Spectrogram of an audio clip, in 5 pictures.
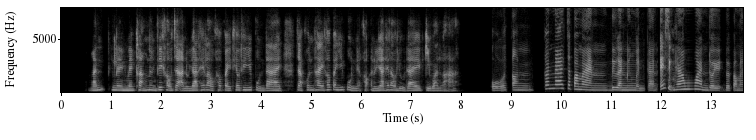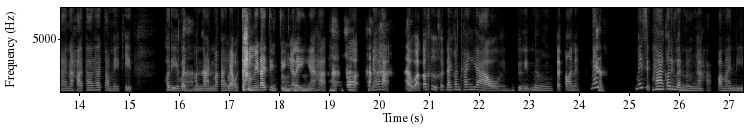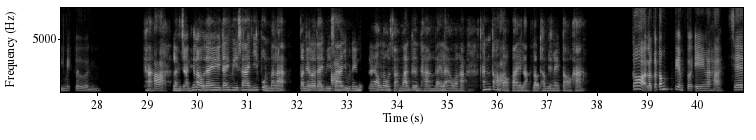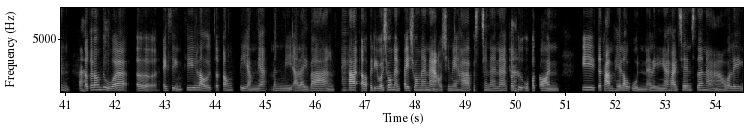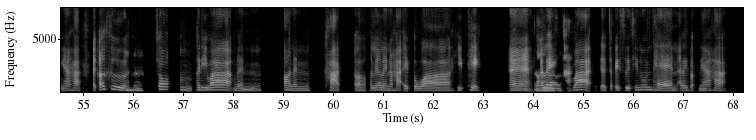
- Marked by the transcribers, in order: in English: "เพลน"; "แพลน" said as "เพลน"; laughing while speaking: "จำไม่ได้"; other background noise; in English: "HEATTECH"
- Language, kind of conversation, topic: Thai, podcast, คุณควรเริ่มวางแผนทริปเที่ยวคนเดียวยังไงก่อนออกเดินทางจริง?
